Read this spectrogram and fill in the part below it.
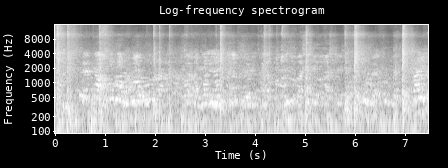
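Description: Feet shuffle on a canvas mat.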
